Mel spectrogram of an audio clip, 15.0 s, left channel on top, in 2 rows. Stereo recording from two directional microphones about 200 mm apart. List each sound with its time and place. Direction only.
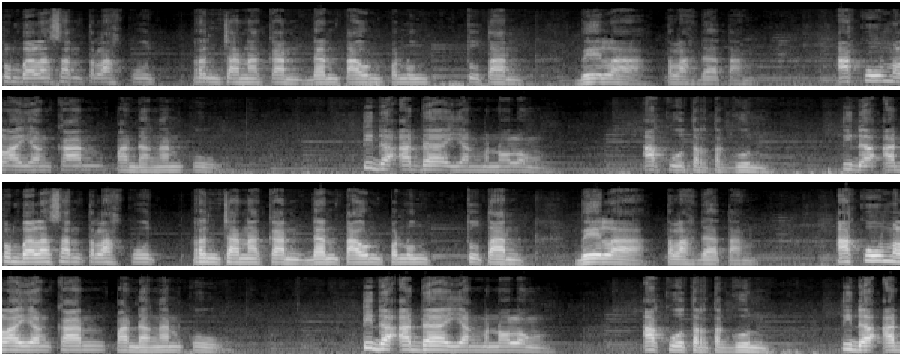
0.0 s a man's voice: 45° right (ahead or behind)
7.3 s a man's voice: 45° right (ahead or behind)
10.4 s a man's voice: 50° right (ahead or behind)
